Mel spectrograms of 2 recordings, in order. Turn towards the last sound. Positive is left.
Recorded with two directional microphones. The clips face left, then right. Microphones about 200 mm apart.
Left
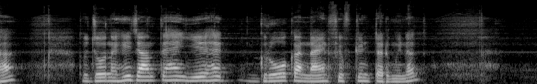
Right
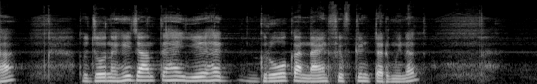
turn(degrees=-45)  # may be behind; listen again after turning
